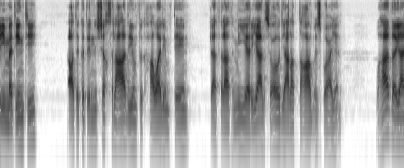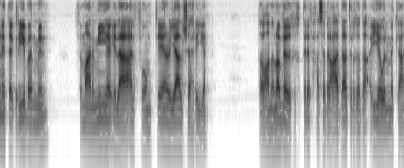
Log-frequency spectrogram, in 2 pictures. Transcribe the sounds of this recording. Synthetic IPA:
fimad̪iːnt̪i | ʔa̰ʕt̪aɡɪd̪ʔɪnːaʃːɑxsˤɪlʕaːd̪ijɪnfɪɡħawaːlimɪt̪eːn | ʔɪla̰θalaːθmɪjːaɾɪjaːlsʊʕuːd̪iʕa̰lɑt̪ˤːɑ̰ʕɑ̰ːmʔʊsbṵːʕɪ̰jːa̰n | wʔɪɦaːðajaʕnit̪aqɾiːbanmɪn | θamaːnmɪjːaʔɪ̰laʔa̰lfwɪmt̪eːnɾɪjaːlʃahɾɪjːa̰ | t̪ˤɑbʕɑ̰nalmablaɣjɪxt̪alɪfħasabalʕa̰ːd̪aːt̪alɣɪða̰ːʔɪjːawɪlmaka̰ːn

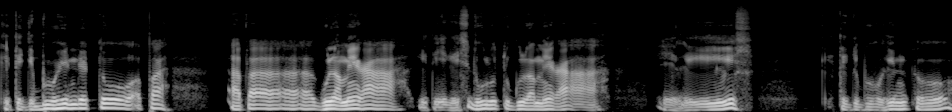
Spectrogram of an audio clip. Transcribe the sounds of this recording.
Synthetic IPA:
kit̪ad͡ʒəbuɾindɛt̪ua̰pa | apaɡulameɾakit̪aiɾḭsdulut̪uɡulameɾa | iɾis | ki̥t̪ad͡ʒəburint̪u

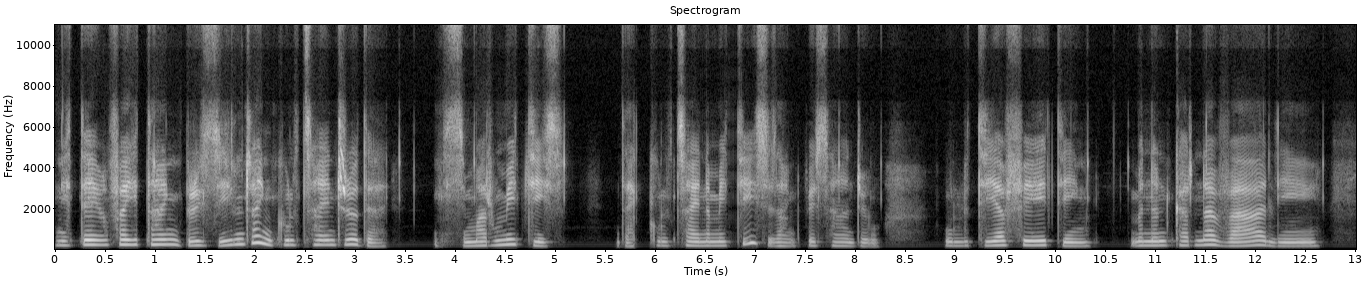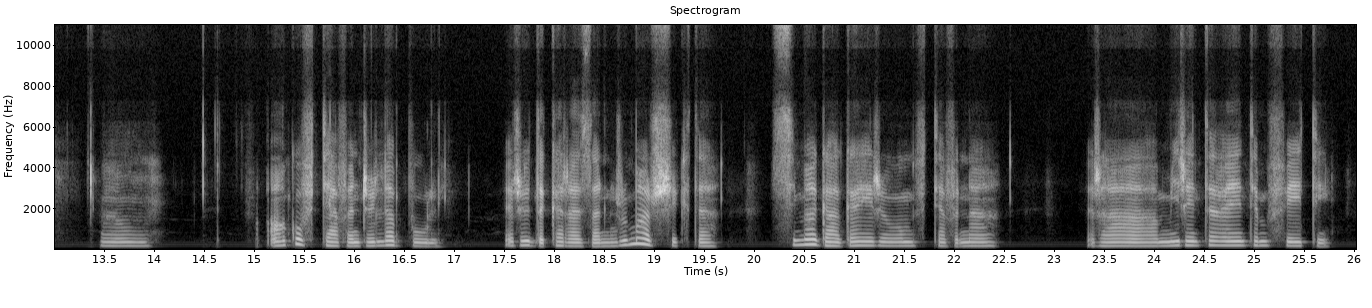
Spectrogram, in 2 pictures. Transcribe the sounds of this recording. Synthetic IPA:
nit̪eŋəfait̪aɲibriziliɳɖ͡ʐajŋikʲulut͡sajnɖ͡ʐirewd̪a | iz̥imaɾumet̪izi̥ | d̪akʰʲulut͡sajnəmet̪ʰisizaŋipesaɳɖ͡ʐew | ulut̪iafet̪i | mananukaɾnavali | akofi̥t̪javanɖ͡ʐewlabuli̥ | a̰ɾewd̪akaɾazanuɾumaɾusikʲi̥d̪̥a | simaɡaɡaaɾewamifi̥t̪iavanə | ramiɾent̪aɾeent̪amifet̪i

